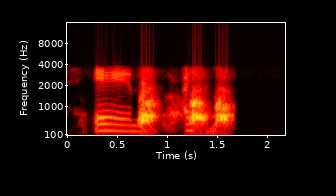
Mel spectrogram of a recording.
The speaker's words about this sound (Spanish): Perdón, mis perros estaban ladrando.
